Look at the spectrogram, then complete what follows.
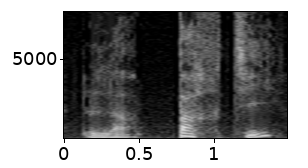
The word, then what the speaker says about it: partie: And then when they're ending with ie, like here, okay, so basically you don't pronounce the okay, so it will be only the sound i, okay, for instance, la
